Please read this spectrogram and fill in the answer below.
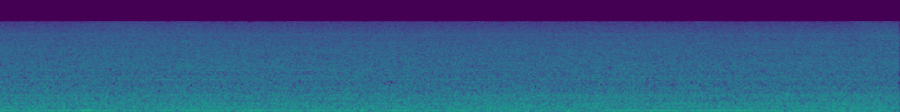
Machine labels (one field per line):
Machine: fan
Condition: normal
